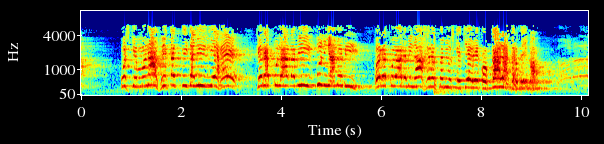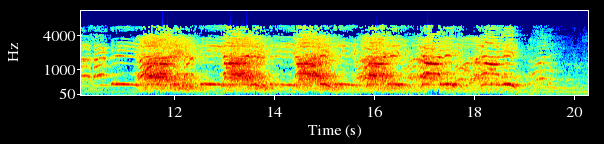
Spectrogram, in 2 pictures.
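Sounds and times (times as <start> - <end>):
speech: 1.0 - 9.3, 11.3 - 11.9
large crowd chanting religious slogans in unison: 11.3 - 19.3.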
